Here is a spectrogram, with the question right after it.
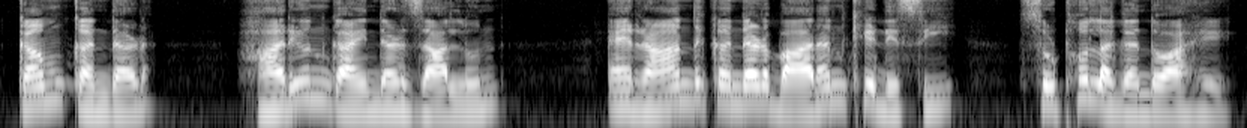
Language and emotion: Sindhi, neutral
